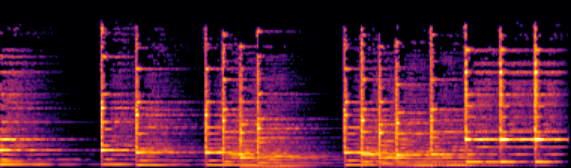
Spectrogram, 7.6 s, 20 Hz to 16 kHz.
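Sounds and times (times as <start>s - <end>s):
xylophone: 0.0s - 7.5s.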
